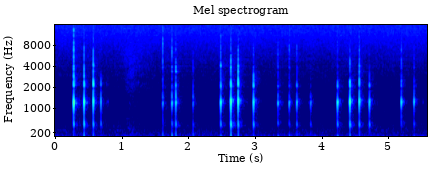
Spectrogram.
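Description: A palm-sized rigid plastic Speed Stick deodorant tube, held upright, is scratched and tapped on its side with fingertips. Quiet, irregular clusters of short, dry clicks ring with a hollow tone around 1.2 kHz, over a faint low hum.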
